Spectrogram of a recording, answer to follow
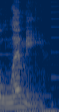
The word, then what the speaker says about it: Lemmy: Oh, Lemmy.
